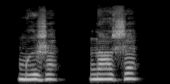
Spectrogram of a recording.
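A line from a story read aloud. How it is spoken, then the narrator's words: Frightened babble. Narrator (Russian): Пролепетала испуганно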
